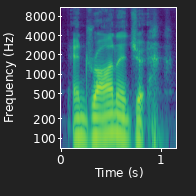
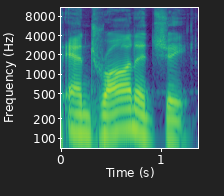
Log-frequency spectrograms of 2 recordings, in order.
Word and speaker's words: androgyny: where they get the word android from, but androgyny. I know I'm not saying it correctly. Androna. How do you say it? just I know what I'm saying. I've totally screwed it up. Okay, so it's androgyne.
